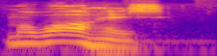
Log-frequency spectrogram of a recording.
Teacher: Notice that the initial consonant is pronounced more like W or V, rather than a bilabial nasal M sound. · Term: lenition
